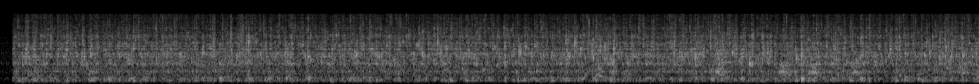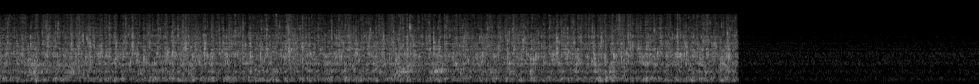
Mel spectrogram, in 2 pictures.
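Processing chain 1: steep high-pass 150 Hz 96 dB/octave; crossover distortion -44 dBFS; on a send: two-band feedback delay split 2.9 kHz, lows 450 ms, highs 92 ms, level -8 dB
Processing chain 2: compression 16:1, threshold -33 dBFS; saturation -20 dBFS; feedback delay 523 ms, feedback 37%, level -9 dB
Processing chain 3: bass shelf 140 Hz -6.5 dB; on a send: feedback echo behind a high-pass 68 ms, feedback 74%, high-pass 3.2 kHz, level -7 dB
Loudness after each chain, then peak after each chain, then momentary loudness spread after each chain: -32.0 LUFS, -36.0 LUFS, -30.5 LUFS; -10.0 dBFS, -20.5 dBFS, -9.5 dBFS; 3 LU, 9 LU, 2 LU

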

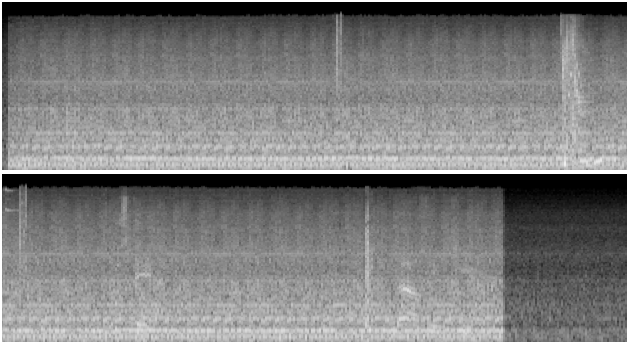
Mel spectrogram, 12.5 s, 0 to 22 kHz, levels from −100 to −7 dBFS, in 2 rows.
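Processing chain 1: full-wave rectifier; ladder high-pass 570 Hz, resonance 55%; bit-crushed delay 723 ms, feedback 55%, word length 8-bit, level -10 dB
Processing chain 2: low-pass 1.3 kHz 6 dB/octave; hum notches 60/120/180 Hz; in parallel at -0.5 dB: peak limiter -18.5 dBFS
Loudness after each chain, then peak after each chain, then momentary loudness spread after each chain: -35.0 LUFS, -20.5 LUFS; -17.0 dBFS, -6.0 dBFS; 5 LU, 2 LU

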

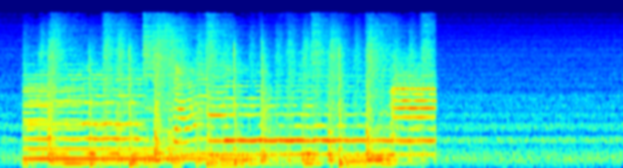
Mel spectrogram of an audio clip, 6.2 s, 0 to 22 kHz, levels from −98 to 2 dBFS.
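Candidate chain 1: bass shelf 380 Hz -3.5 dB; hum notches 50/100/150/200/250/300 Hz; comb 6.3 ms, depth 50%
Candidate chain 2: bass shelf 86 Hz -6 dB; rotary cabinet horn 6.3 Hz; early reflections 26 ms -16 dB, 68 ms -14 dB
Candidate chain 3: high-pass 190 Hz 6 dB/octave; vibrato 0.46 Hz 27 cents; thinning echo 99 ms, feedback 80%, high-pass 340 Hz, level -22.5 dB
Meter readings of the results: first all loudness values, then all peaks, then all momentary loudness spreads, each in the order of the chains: -20.5 LUFS, -22.0 LUFS, -21.0 LUFS; -7.0 dBFS, -7.5 dBFS, -8.0 dBFS; 5 LU, 3 LU, 4 LU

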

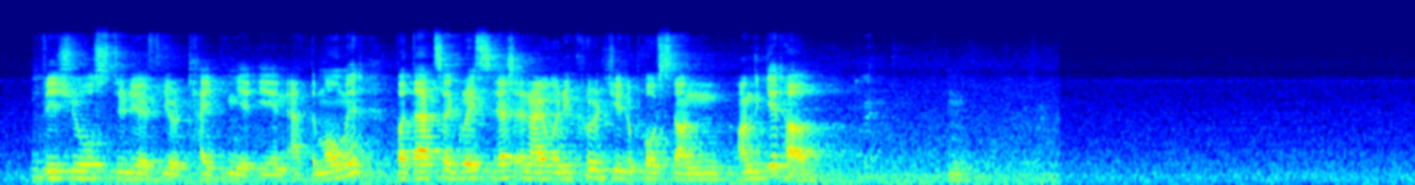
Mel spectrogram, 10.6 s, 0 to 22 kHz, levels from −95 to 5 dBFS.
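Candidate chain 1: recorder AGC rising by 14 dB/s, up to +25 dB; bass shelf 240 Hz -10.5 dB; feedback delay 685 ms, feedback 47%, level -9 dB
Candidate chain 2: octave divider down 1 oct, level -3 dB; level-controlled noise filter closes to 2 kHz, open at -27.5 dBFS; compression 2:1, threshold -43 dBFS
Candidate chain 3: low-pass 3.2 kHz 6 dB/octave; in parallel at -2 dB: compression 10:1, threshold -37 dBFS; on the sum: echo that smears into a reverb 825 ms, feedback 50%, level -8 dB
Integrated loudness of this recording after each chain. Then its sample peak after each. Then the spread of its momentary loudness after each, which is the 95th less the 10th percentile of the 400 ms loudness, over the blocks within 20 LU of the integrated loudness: -31.0 LUFS, -40.5 LUFS, -30.0 LUFS; -9.0 dBFS, -22.0 dBFS, -10.0 dBFS; 9 LU, 19 LU, 20 LU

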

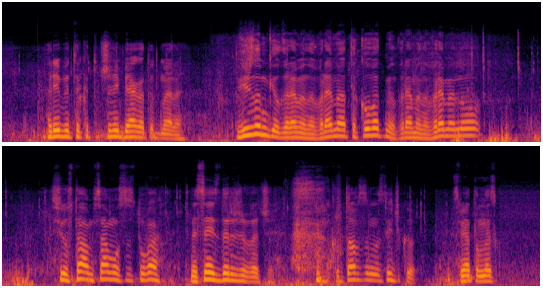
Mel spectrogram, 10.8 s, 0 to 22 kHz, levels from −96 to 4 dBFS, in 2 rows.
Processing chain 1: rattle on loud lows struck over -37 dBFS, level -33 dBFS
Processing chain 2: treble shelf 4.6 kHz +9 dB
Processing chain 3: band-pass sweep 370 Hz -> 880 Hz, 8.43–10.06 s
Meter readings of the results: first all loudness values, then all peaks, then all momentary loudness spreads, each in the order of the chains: -25.5 LUFS, -25.0 LUFS, -29.5 LUFS; -9.0 dBFS, -8.5 dBFS, -13.0 dBFS; 13 LU, 13 LU, 19 LU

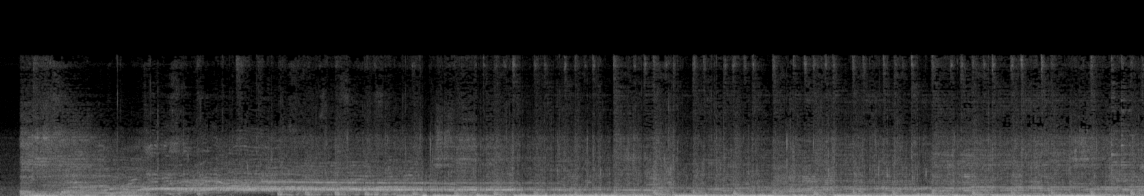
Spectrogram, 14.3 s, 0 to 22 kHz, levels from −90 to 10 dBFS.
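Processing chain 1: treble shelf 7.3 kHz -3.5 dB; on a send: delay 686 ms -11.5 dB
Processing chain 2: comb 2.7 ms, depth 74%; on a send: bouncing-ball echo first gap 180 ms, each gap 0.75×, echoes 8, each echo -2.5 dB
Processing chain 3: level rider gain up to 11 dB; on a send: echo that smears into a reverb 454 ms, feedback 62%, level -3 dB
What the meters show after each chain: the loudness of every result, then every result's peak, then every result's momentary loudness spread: -29.0 LUFS, -23.5 LUFS, -16.0 LUFS; -15.5 dBFS, -8.5 dBFS, -1.5 dBFS; 3 LU, 5 LU, 4 LU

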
